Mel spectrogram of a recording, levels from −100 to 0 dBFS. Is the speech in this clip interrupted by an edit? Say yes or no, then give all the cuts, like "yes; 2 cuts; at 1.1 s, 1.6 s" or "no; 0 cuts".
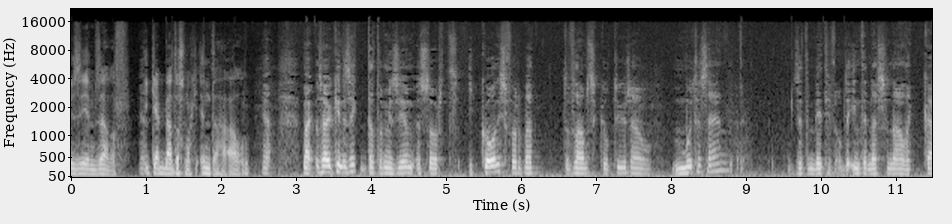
yes; 3 cuts; at 3.8 s, 5.3 s, 10.2 s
